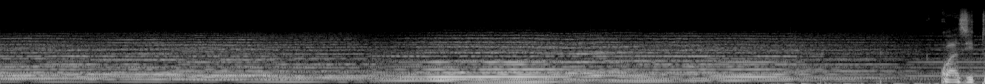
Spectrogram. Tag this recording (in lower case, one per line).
music
speech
